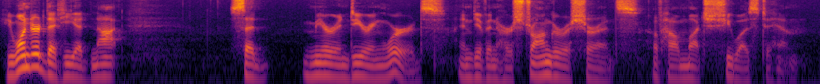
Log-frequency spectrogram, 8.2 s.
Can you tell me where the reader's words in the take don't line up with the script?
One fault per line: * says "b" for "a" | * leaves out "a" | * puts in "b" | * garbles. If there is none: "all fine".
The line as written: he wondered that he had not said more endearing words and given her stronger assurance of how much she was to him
* says "mere" for "more"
